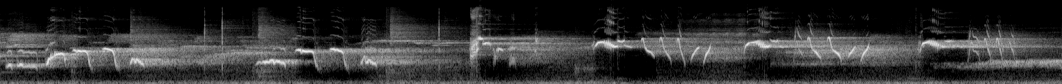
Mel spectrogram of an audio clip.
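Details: Caged white-rumped shama singing against a TV, tail flicking, fast varied phrases: clear whistled notes and sharp rising and falling slurs, bursts of quick notes with brief pauses between phrases, loud and close.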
